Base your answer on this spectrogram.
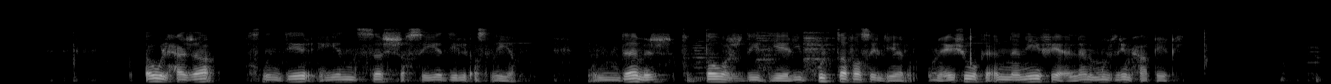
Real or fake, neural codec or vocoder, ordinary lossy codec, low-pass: real; none; none; 5.4 kHz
